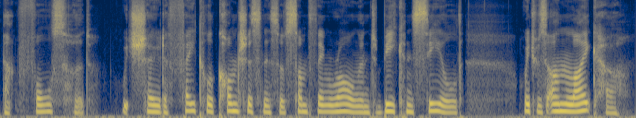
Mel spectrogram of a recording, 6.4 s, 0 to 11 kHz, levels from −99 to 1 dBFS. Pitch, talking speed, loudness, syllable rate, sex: 185 Hz, 180 wpm, -19 LUFS, 5.7 syllables/s, female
